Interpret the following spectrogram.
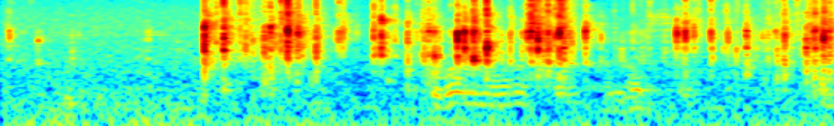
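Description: A snack wrapper crinkling and crackling in the hands as it is opened, a quick run of crackles starting about a second in.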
